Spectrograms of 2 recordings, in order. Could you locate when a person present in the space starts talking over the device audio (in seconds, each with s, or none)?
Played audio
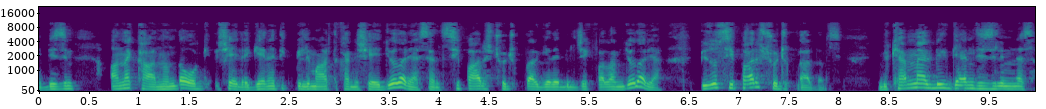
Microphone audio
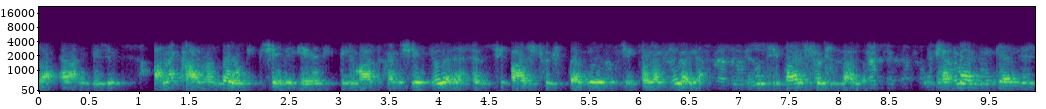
5.6 s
